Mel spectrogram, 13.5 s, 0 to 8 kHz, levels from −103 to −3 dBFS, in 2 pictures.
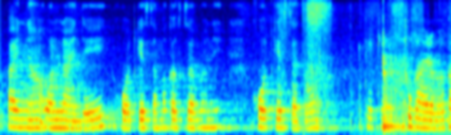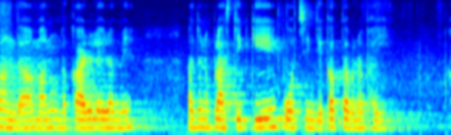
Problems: none marked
